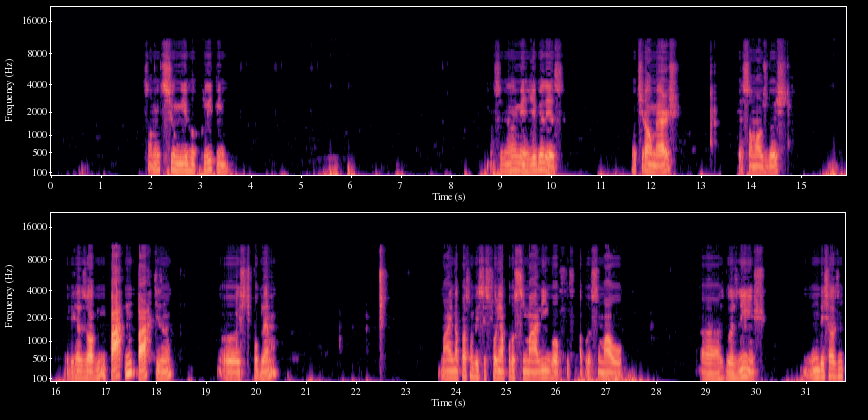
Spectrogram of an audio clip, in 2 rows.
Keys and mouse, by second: 2.0-6.9 drag, 6.1 middle click, 6.6-9.0 middle drag, 7.8 click, 9.6 middle click, 10.5 middle click, 10.7 middle click, 11.5-14.7 middle drag, 13.2 KP_1, 14.7 KP_7, 19.6 KP_1, 21.6 a, 22.1 b, 25.9 click, 27.7 b.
